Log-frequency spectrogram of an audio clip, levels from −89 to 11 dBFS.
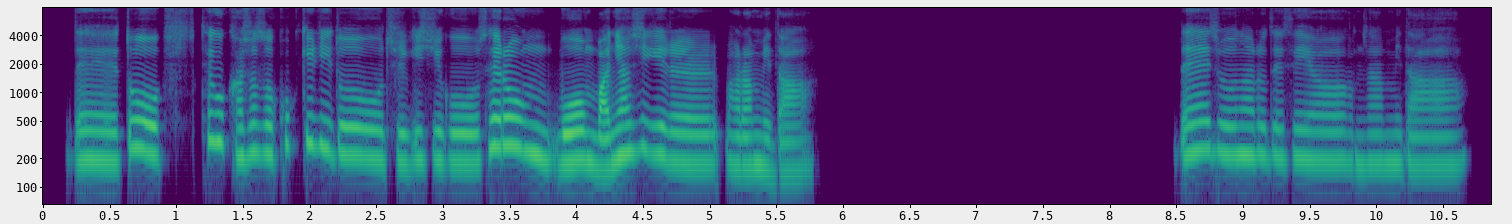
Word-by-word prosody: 네. 195 -2 -1
또 245 -4 +4 0.3
태국 300 -1 +1
가셔서 225 0 -1
코끼리도 235 -7 0
즐기시고 185 0 -1
새로운 250 -4 +3
모험 190 +1 +5
많이 165 +3 +5
하시기를 195 -7 0
바랍니다. 170 -3 -3 2.6
네. 240 +2 +1
좋은 225 -2 -1
하루 220 0 -1
되세요. 195 -2 -4
감사합니다. 180 0 -7
195 Hz, 235 characters per minute, -26 LUFS, 180-225 Hz, 2.6 s, 모험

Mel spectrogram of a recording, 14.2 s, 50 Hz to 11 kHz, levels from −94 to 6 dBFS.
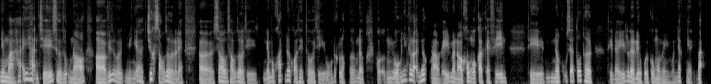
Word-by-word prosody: nhưng 130 -2 +3
mà 105 -4 +5
hãy 185 - -1
hạn 170 -11 +2
chế 95 +5 +3
sử 95 - 0
dụng 110 +1 -3
nó. 95 -1 +3 0.2
Ờ, 90 -2 +6
ví 135 - +1
dụ 160 -9 +1
là 95 - -1
mình 100 -1 -7
nghĩ - - -1
là 135 -6 +1
trước 185 -1 +2
6:00 135 +2 +2
là 90 - -2
đẹp. 90 0 -2 0.3
Ờ, 90 -2 +1
sau 120 +3 +3
6:00 110 +4 0
thì 85 - -7 0.3
nếu 95 +2 -3
mà 120 - -1
khát 145 +1 -1
nước 155 - +2
quá - - +1
thì 115 - -2
thôi, 105 -1 -2
thì 90 -1 -6
uống - - -6
nước - - -9
lọc - - -2
thôi 100 -1 -4
cũng 110 - -8
được, 90 -4 0 0.2
hoặc, - - -3
ừm, 105 +1 -3
uống 100 +6 +2
những 160 - -3
cái 170 - +3
loại - - +4
nước 165 +4 +4
nào 95 -3 +1
đấy 85 +5 -1
mà 110 -3 +2
nó 95 +1 +5
không 125 0 +2
có 105 - +3
cà - - -3
caffeine 110 +2 -1 0.5
thì 90 -2 0
nó 115 +1 +1
cũng 125 +5 -13
sẽ - - +3
tốt 150 0 +3
hơn. 115 -3 +7 0.4
Thì 95 - -4
đấy 90 +4 -1
là 125 -7 +4
điều 95 -2 +1
cuối - - -2
cùng 115 -3 -2
mà 95 - 0
mình 90 -1 -7
muốn 90 +2 -13
nhắc 130 +2 -3
nhở 110 - -6
đến 90 +1 -16
bạn. - - +1
105 Hz, 300 wpm, -26 LUFS, 95-120 Hz, 0.5 s, hơn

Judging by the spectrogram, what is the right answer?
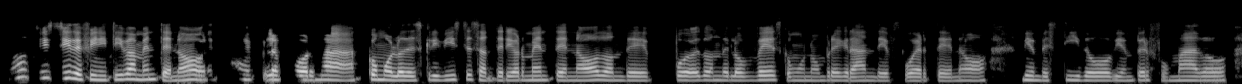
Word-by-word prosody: No, 335 +2 -1
sí 300 +2 0
sí, 290 +1 +4
definitivamente, 225 -3 +4
¿no? 210 +4 +4 0.6
La 215 0 +5
forma 205 -2 +4
como 220 -3 +4
lo 195 0 +5
describiste 200 +3 -2
anteriormente, 195 +1 0
¿no? 185 +2 +1
Donde, 190 -2 -1 0.2
pues, 190 -1 +1
donde 195 -1 -3
lo 185 -1 -3
ves 205 +2 +1
como 185 +1 -7
un 185 - -9
hombre 185 +1 -4
grande, 180 -1 -3
fuerte, 170 -1 -5
¿no? 180 +1 -5 0.3
Bien 205 -2 -2
vestido, 185 0 -3
bien 185 -1 -7
perfumado. 185 -1 -3
190 Hz, 130 wpm, -21 LUFS, 185-205 Hz, 0.6 s, La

